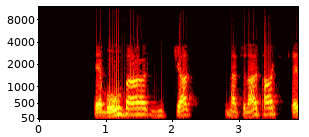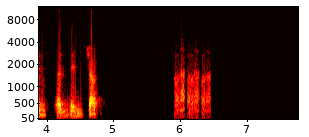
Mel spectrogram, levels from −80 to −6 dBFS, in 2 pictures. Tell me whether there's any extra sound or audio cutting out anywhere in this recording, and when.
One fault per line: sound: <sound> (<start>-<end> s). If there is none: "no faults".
sound: laugh (5.9-6.5 s)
